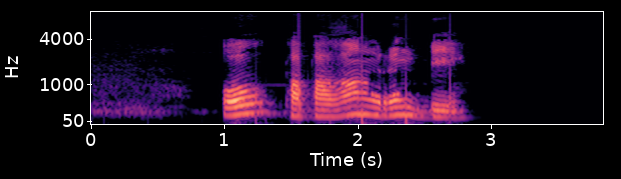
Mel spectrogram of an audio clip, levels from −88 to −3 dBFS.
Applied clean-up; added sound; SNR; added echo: none; none; none; none.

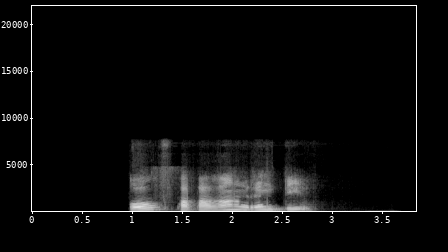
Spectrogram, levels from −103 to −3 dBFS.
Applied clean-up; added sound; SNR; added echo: neural mask model DeepFilterNet 3.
